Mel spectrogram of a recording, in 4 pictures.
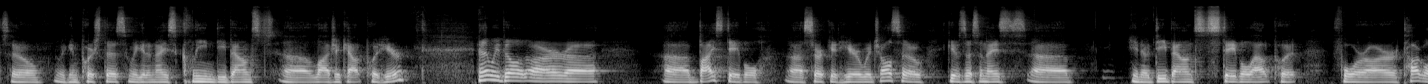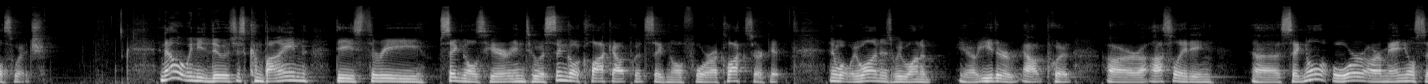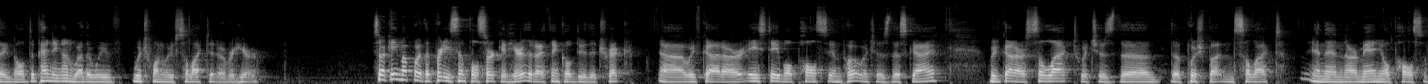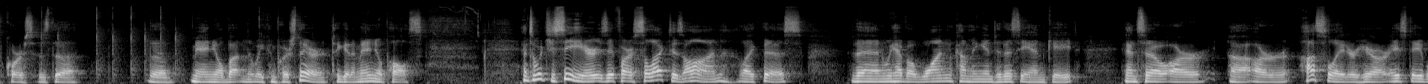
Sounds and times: Speech: 0:00.0 - 0:04.2, 0:04.8 - 0:14.8, 0:15.8 - 0:31.2, 0:32.3 - 0:47.2, 0:48.0 - 0:57.1.

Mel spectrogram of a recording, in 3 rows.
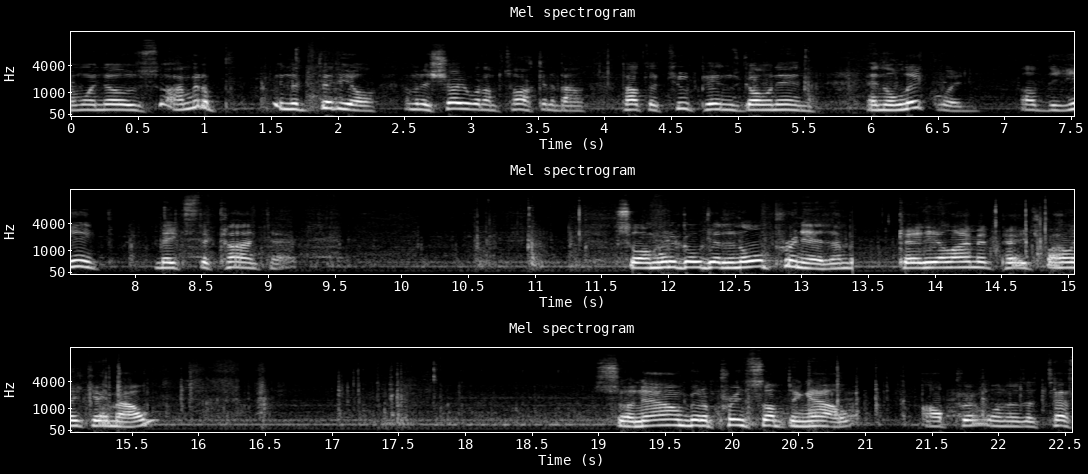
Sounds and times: Speech: 0:00.0 - 0:09.2, 0:11.6 - 0:15.8, 0:19.0 - 0:22.5.

